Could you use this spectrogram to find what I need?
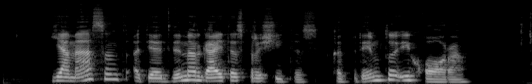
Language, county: Lithuanian, Vilnius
